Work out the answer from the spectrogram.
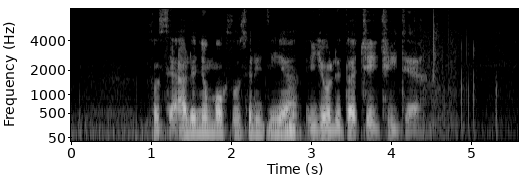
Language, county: Lithuanian, Kaunas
